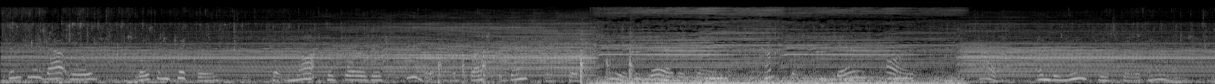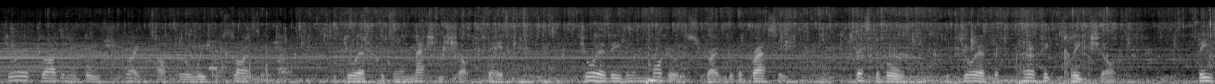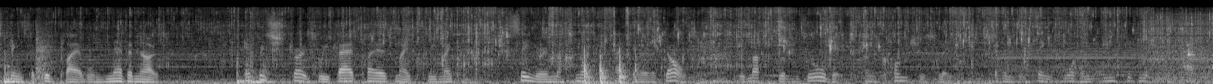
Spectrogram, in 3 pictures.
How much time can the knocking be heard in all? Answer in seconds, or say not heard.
2 s.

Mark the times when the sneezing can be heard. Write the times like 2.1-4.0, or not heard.
14.2-15.1.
